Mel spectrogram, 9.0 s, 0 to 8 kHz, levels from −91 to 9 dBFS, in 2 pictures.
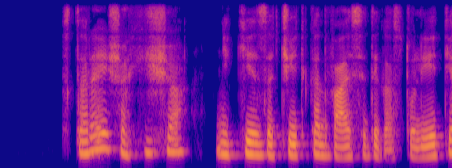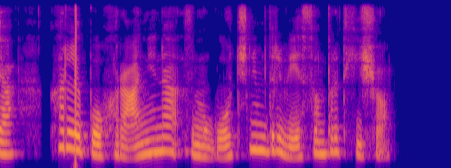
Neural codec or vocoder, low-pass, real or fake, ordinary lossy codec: none; 7.2 kHz; real; none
